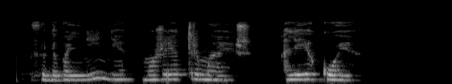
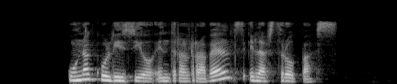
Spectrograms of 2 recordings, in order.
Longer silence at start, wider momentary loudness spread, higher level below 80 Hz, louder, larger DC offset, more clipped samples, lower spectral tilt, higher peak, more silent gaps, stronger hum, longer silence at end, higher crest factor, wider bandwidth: second, 0.3 s vs 0.7 s; about the same, 9 LU vs 9 LU; second, -70 dBFS vs -56 dBFS; second, -31 LUFS vs -18 LUFS; neither; neither; second, -4 dB/octave vs -6 dB/octave; second, -12 dBFS vs -2 dBFS; first, 1.37-1.42 s, 2.53-2.80 s vs none; neither; first, 1 s vs 0.65 s; about the same, 20 dB vs 18 dB; about the same, 8 kHz vs 8 kHz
